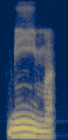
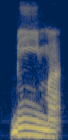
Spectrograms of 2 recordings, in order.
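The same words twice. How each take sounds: No difference in how they are said.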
